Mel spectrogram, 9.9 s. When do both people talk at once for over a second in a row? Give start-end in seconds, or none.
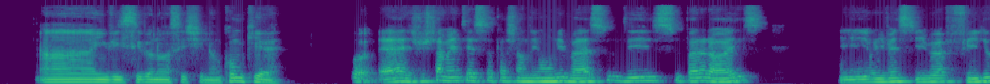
none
